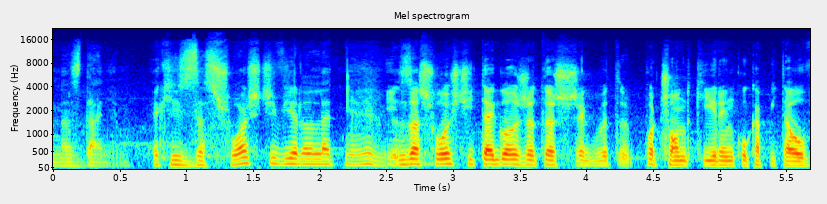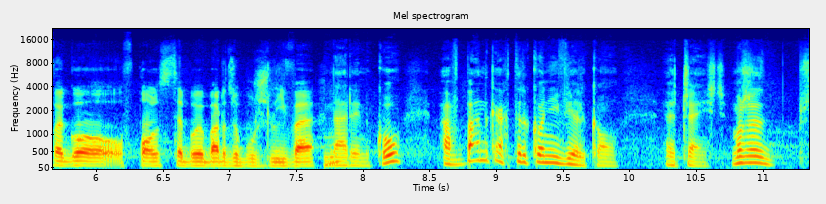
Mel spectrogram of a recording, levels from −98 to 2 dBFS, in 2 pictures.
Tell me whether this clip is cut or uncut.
cut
